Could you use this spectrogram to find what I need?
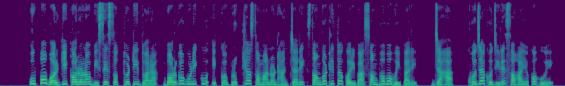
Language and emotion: Odia, neutral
